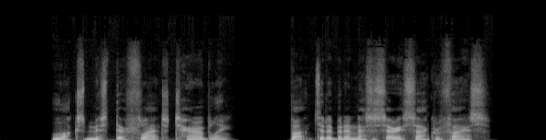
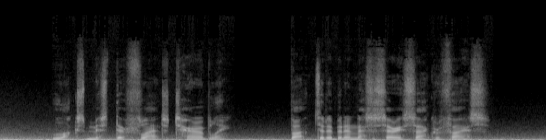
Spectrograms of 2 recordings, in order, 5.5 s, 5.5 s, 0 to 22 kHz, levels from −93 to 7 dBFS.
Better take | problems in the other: first | low rumble; noticeable; throughout; 20 dB below the speech

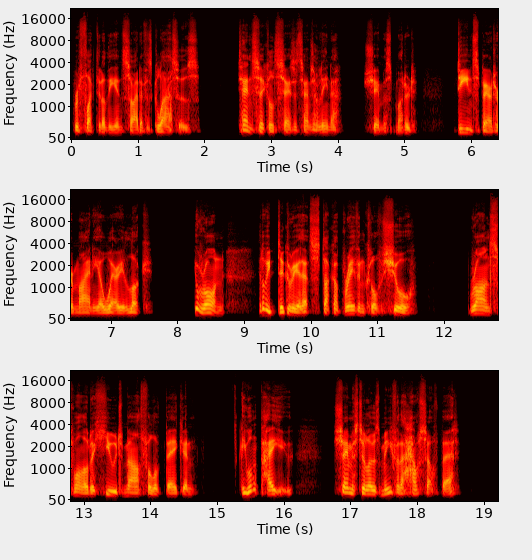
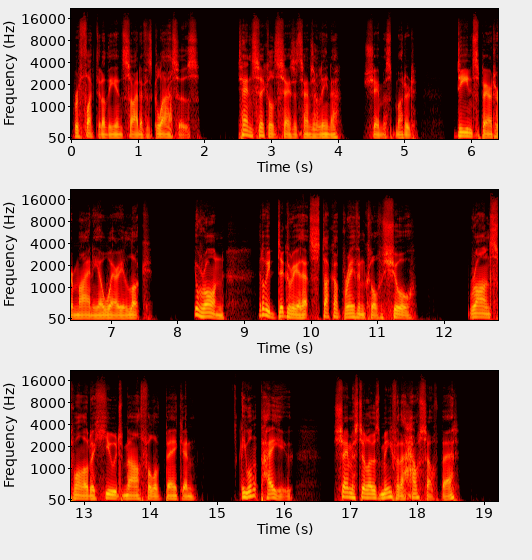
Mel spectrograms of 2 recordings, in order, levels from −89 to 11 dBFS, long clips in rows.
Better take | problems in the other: second | thin; somewhat; fading below 250 Hz

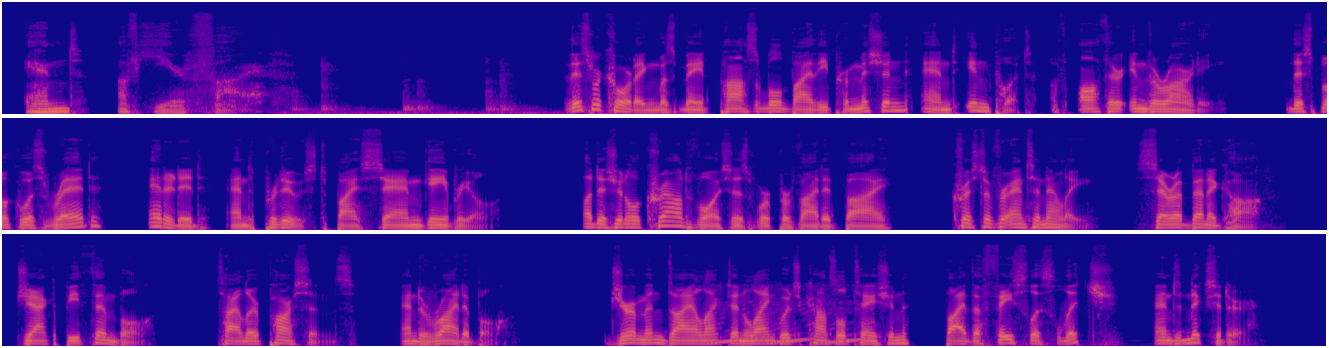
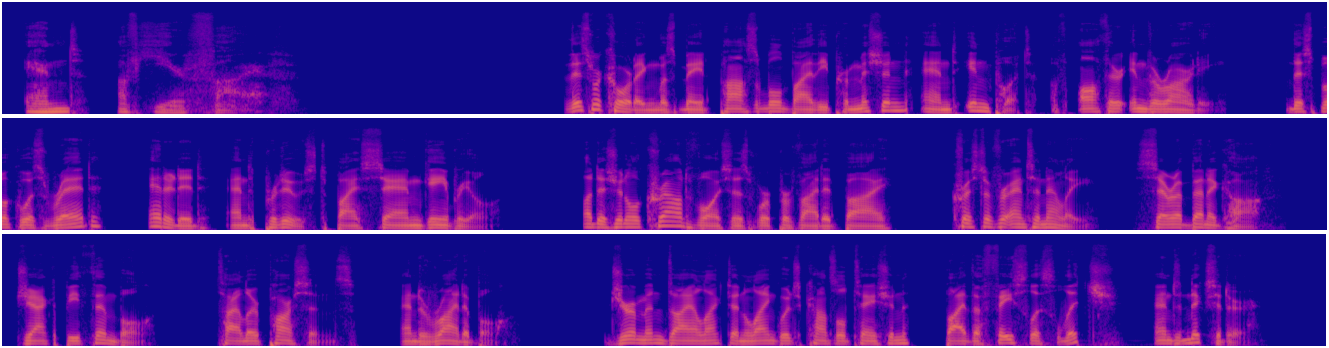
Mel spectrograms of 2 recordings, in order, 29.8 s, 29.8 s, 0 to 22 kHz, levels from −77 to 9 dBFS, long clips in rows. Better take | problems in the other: second | footsteps; faint; from 2 to 5 s; peak 15 dB below the speech // alarm; noticeable; from 25 to 26 s; peak 8 dB below the speech

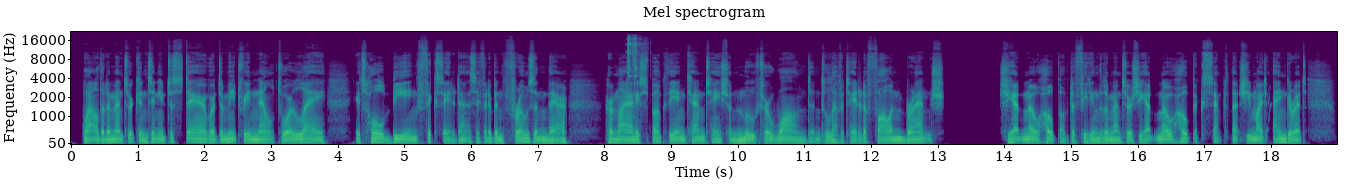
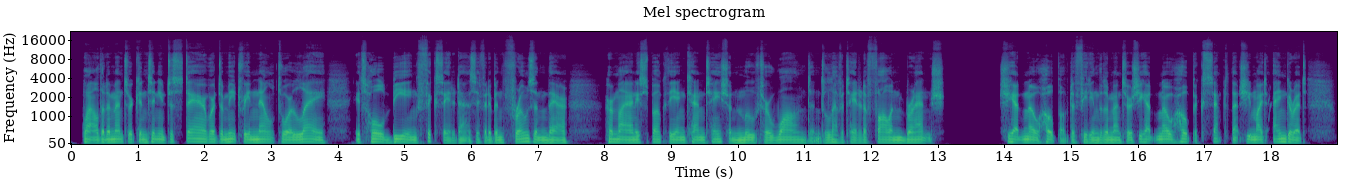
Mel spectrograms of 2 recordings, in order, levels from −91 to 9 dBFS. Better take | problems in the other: second | jangling keys; noticeable; at 8.5 s; peak 5 dB below the speech

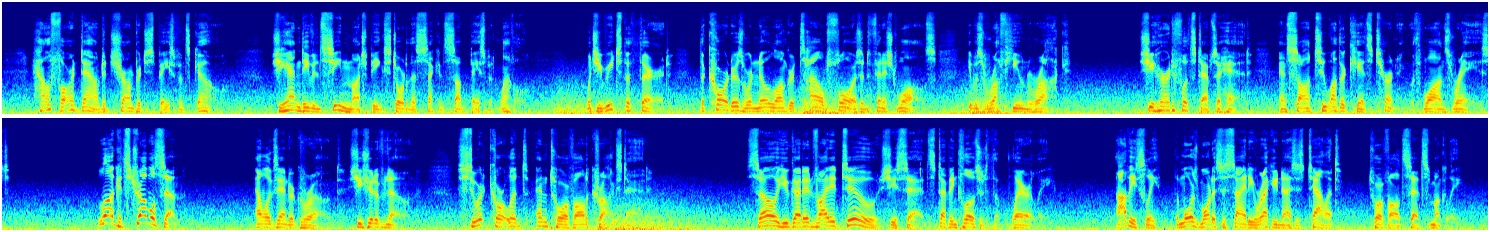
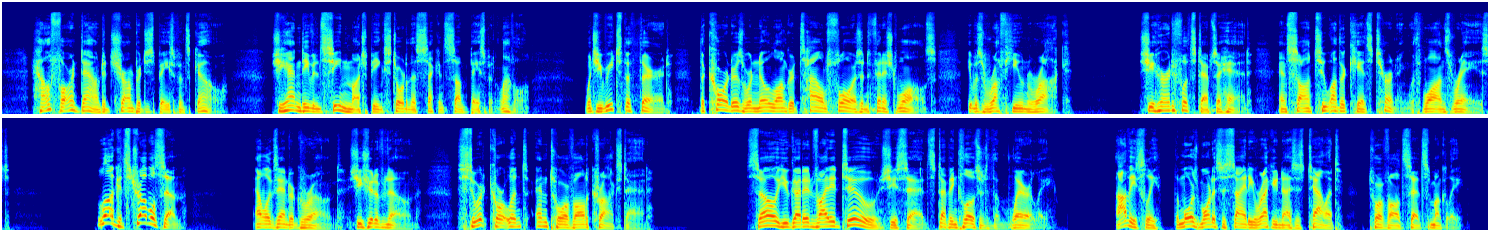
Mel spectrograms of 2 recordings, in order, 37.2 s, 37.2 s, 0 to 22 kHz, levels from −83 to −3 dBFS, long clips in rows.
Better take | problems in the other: second | wind noise on the microphone; occasional gusts; 15 dB below the speech

